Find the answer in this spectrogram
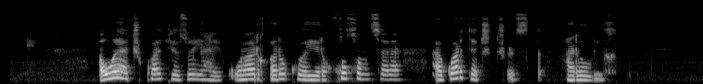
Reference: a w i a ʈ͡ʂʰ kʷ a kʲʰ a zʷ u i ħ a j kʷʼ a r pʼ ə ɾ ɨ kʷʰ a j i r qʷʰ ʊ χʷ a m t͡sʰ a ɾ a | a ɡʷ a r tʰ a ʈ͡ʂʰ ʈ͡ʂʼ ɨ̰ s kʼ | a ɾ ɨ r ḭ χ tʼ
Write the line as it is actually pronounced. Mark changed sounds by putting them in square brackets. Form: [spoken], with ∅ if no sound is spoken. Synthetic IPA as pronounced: a w i a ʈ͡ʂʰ kʷ a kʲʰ a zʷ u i ħ a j kʷʼ a r [qʼ] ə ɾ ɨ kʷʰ a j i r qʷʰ ʊ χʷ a m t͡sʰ a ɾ a | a ɡʷ a r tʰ a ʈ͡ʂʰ ʈ͡ʂʼ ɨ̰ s kʼ | a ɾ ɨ [l] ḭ χ tʼ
